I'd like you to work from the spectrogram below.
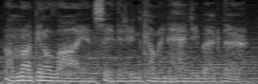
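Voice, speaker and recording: An actor playing a brooding, guarded corporate security officer in a video game, terse and deadpan with a gravelly voice. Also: male voice, on the low side, quick pace, music in the background, lightly acted. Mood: brooding, probing.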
